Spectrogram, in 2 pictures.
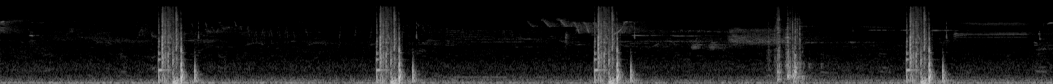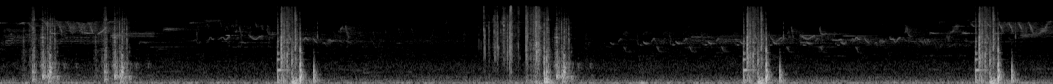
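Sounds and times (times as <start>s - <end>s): wooden sticks clattering: 15.3s - 16.4s.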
